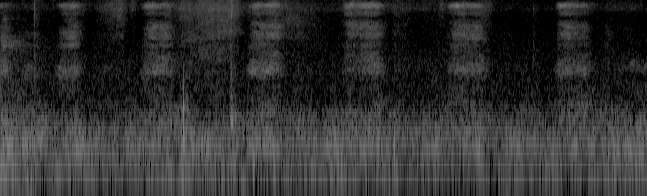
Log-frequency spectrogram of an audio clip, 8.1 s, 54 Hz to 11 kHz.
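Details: 4-month-old baby boy asleep, with soft, regular snuffly breaths at roughly 45 a minute in a quiet room; infant snoring.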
